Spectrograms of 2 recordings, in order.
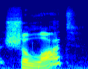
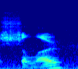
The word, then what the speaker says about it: shallot: How do you pronounce that? Shallot? – Shallot, yeah. What do you think? It was shallow? – Something else. Shallow? I don't, maybe.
